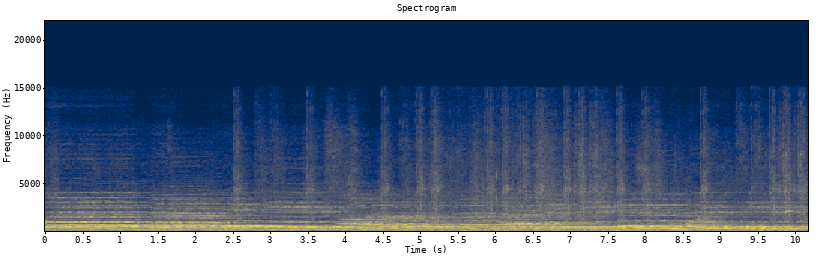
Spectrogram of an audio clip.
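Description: A choir singing slow, held chords, the notes changing every few seconds.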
